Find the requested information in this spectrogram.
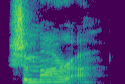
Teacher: we have three syllables there and we emphasize the second one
